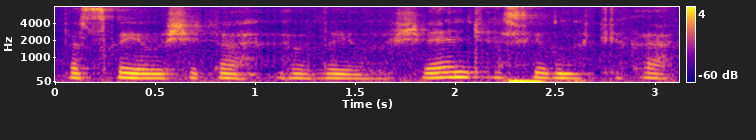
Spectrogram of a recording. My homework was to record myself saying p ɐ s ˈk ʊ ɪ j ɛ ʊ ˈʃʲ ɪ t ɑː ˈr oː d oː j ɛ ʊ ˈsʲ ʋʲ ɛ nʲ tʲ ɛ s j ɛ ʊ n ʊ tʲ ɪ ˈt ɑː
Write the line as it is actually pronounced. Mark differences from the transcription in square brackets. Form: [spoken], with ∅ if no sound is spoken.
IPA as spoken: p ɐ s ˈk ʊ ɪ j ɛ ʊ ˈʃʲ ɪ t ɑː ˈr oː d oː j ɛ ʊ [ˈʃʲ] ʋʲ ɛ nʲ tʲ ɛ s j ɛ ʊ n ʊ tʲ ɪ [ˈk] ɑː

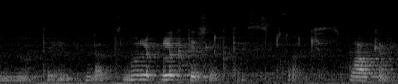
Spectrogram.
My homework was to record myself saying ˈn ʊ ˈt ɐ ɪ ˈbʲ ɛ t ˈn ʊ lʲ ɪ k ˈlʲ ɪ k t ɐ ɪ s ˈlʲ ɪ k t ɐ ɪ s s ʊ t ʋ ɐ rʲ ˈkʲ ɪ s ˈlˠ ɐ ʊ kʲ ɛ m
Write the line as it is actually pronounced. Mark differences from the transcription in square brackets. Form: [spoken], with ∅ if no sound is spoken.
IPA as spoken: ˈn ʊ ˈt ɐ ɪ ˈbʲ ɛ t ˈn ʊ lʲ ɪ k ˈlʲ ɪ k t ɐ ɪ s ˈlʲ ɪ k t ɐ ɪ s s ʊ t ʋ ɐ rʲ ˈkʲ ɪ s ˈlˠ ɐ ʊ kʲ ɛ m

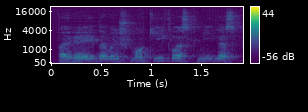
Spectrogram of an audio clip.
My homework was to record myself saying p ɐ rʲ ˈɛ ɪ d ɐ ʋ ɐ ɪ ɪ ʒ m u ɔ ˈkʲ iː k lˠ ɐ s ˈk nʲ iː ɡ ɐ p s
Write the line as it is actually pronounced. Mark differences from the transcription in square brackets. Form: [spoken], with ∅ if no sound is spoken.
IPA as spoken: p ɐ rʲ ˈɛ ɪ d ɐ ʋ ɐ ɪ ɪ [ʃ] m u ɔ ˈkʲ iː k lˠ ɐ s ˈk nʲ iː ɡ ɐ [∅] s

